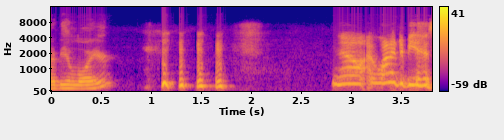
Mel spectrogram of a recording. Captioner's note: laughs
